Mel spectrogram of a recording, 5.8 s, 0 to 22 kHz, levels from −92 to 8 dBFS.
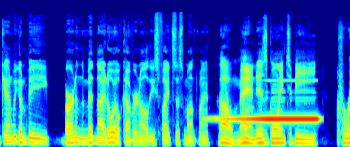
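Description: A speech clip with loudspeaker feedback squeal. Right after "these fights this month", at 3.36 s, a single tone near 772 Hz starts to rise. It swells over about a second and holds to 5.40 s. At its peak it sits roughly 15 dB above the speech. The microphone is picking up its own loudspeaker. At 772 Hz the loop gain exceeds one, so that frequency keeps feeding itself until the loop is broken.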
